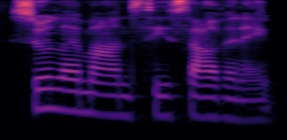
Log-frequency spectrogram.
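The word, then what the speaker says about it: Souleymane Sy Savane: And the actor who plays Father Patrick, Suleiman C. Savane, am I mispronouncing his name? – That's correct, C. Savane. Suleiman C. Savane, born in Côte d'Ivoire, West Africa.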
